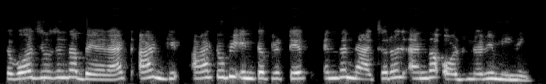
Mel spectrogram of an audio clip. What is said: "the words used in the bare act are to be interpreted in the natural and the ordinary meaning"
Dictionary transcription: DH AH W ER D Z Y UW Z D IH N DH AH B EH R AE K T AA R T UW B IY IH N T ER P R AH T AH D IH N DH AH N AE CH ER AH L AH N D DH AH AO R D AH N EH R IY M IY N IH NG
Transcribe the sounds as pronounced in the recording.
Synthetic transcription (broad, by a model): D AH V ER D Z Y UW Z IH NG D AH B EH R AE K T AA R T UW B IY IH N T ER P R AH T AH D IH N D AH N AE CH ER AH L AH N D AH AO R D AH N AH R IY M IY N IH NG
